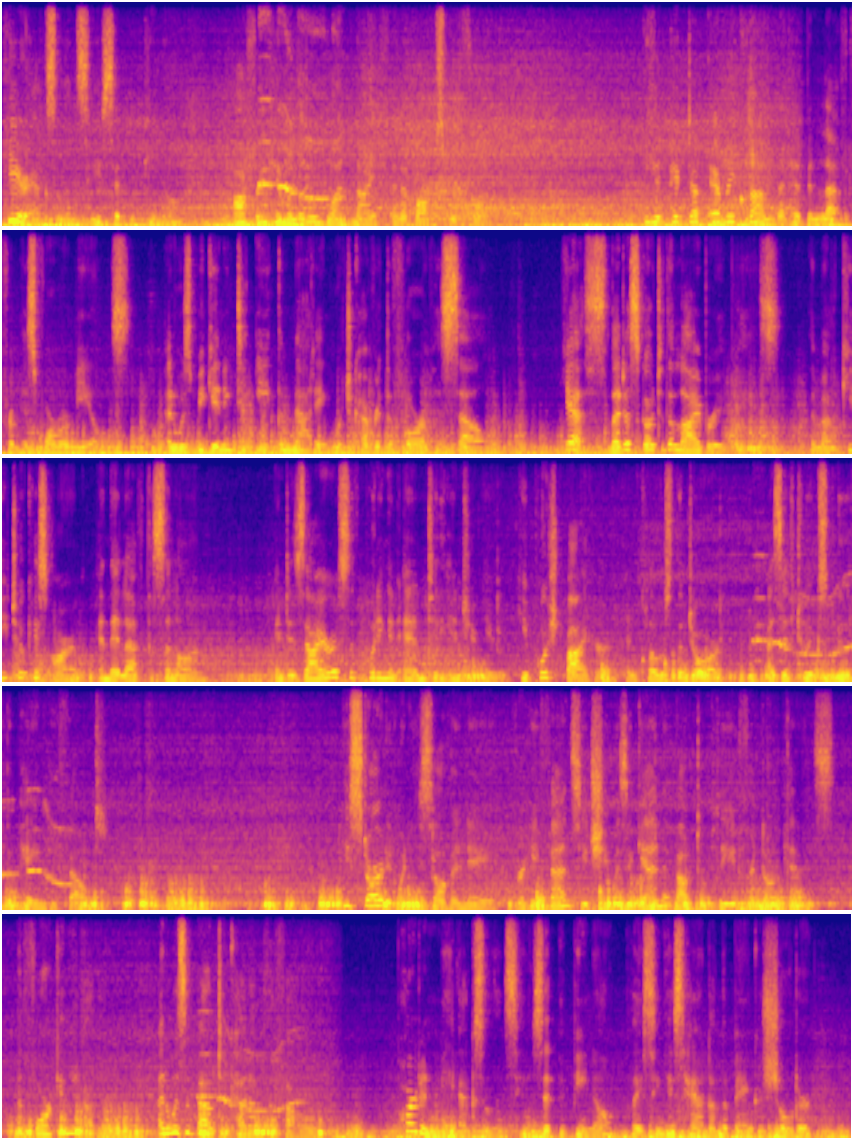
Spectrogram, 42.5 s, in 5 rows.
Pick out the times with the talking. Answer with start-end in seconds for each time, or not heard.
0.0-4.9, 6.4-13.4, 14.1-19.1, 19.7-26.6, 28.9-42.1.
